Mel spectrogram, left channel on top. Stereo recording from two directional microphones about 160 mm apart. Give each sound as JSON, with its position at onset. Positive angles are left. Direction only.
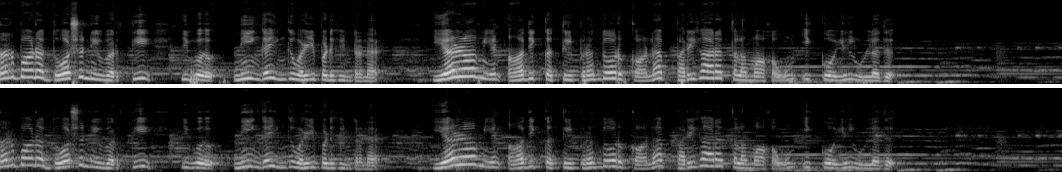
{"t": 0.0, "sound": "a woman's voice", "side_deg": 50}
